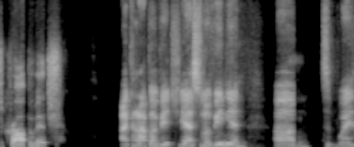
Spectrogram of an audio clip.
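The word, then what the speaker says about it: Akrapovič: I have Akrapovic, Blur Optics, Pronounce Akrapovich.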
